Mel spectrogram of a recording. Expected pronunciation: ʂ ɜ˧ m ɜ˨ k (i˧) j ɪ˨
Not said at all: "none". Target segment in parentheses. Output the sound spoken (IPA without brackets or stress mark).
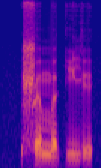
i˧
